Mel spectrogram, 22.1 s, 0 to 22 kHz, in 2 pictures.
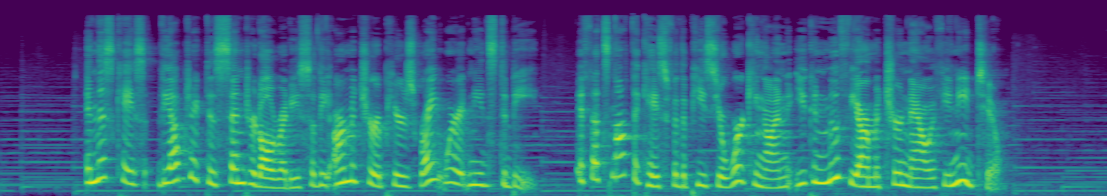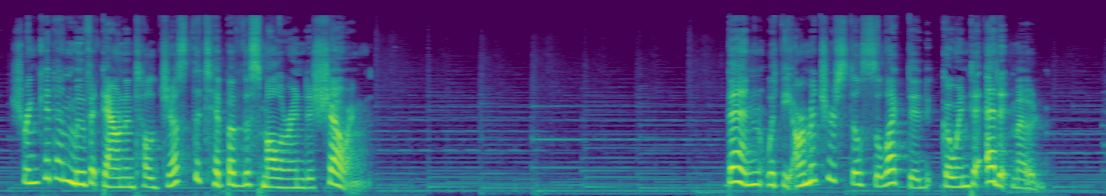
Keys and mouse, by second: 1.9-3.8 middle drag, 6.5-7.5 drag, 9.3 ctrl+z, 11.1 s, 13.3 KP_1, 14.8 middle click, 17.1-18.3 middle drag, 19.3 click.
